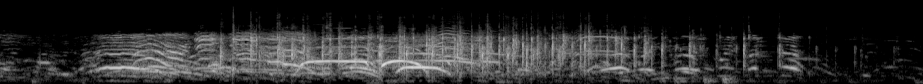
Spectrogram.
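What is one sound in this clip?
A crowd of spectators cheers loudly outdoors.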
